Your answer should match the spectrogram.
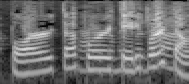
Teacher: esse R, que a gente chama de R retroflexo, ele é uma das características que se atribui ao dialeto caipira, ou seja, um modo de falar caipira, que mais ou menos ali é falado na região de São Paulo, mas aqui de Maringá também.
